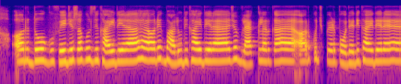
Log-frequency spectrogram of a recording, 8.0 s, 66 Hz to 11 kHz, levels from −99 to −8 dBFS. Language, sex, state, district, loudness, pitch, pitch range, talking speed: Hindi, female, Odisha, Khordha, -14 LUFS, 270 Hz, 260-280 Hz, 215 wpm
